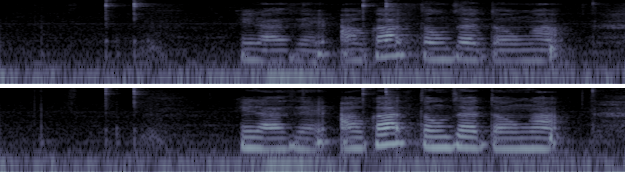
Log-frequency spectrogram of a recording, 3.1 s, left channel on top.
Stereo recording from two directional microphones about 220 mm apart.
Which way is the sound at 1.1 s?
45° right (ahead or behind).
